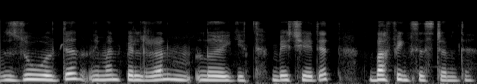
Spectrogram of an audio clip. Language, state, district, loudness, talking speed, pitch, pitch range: Kashmiri, Punjab, Kapurthala, -17 LUFS, 140 wpm, 205 Hz, 195-220 Hz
